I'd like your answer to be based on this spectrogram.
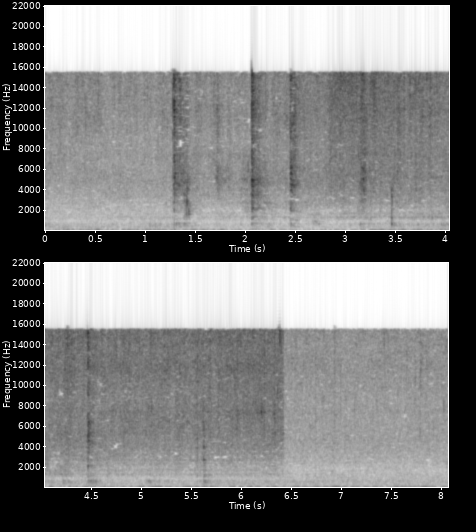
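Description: Salted onions softening in a hot pan give a continuous sizzle, with a run of scraping stirring strokes in the first half that then drops back to plain frying, close and without speech.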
